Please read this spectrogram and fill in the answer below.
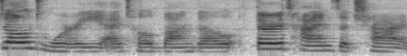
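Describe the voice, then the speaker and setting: In a put-on character voice, a woman talks at a moderate pace with a medium pitch. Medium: read story. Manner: calm, gentle.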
